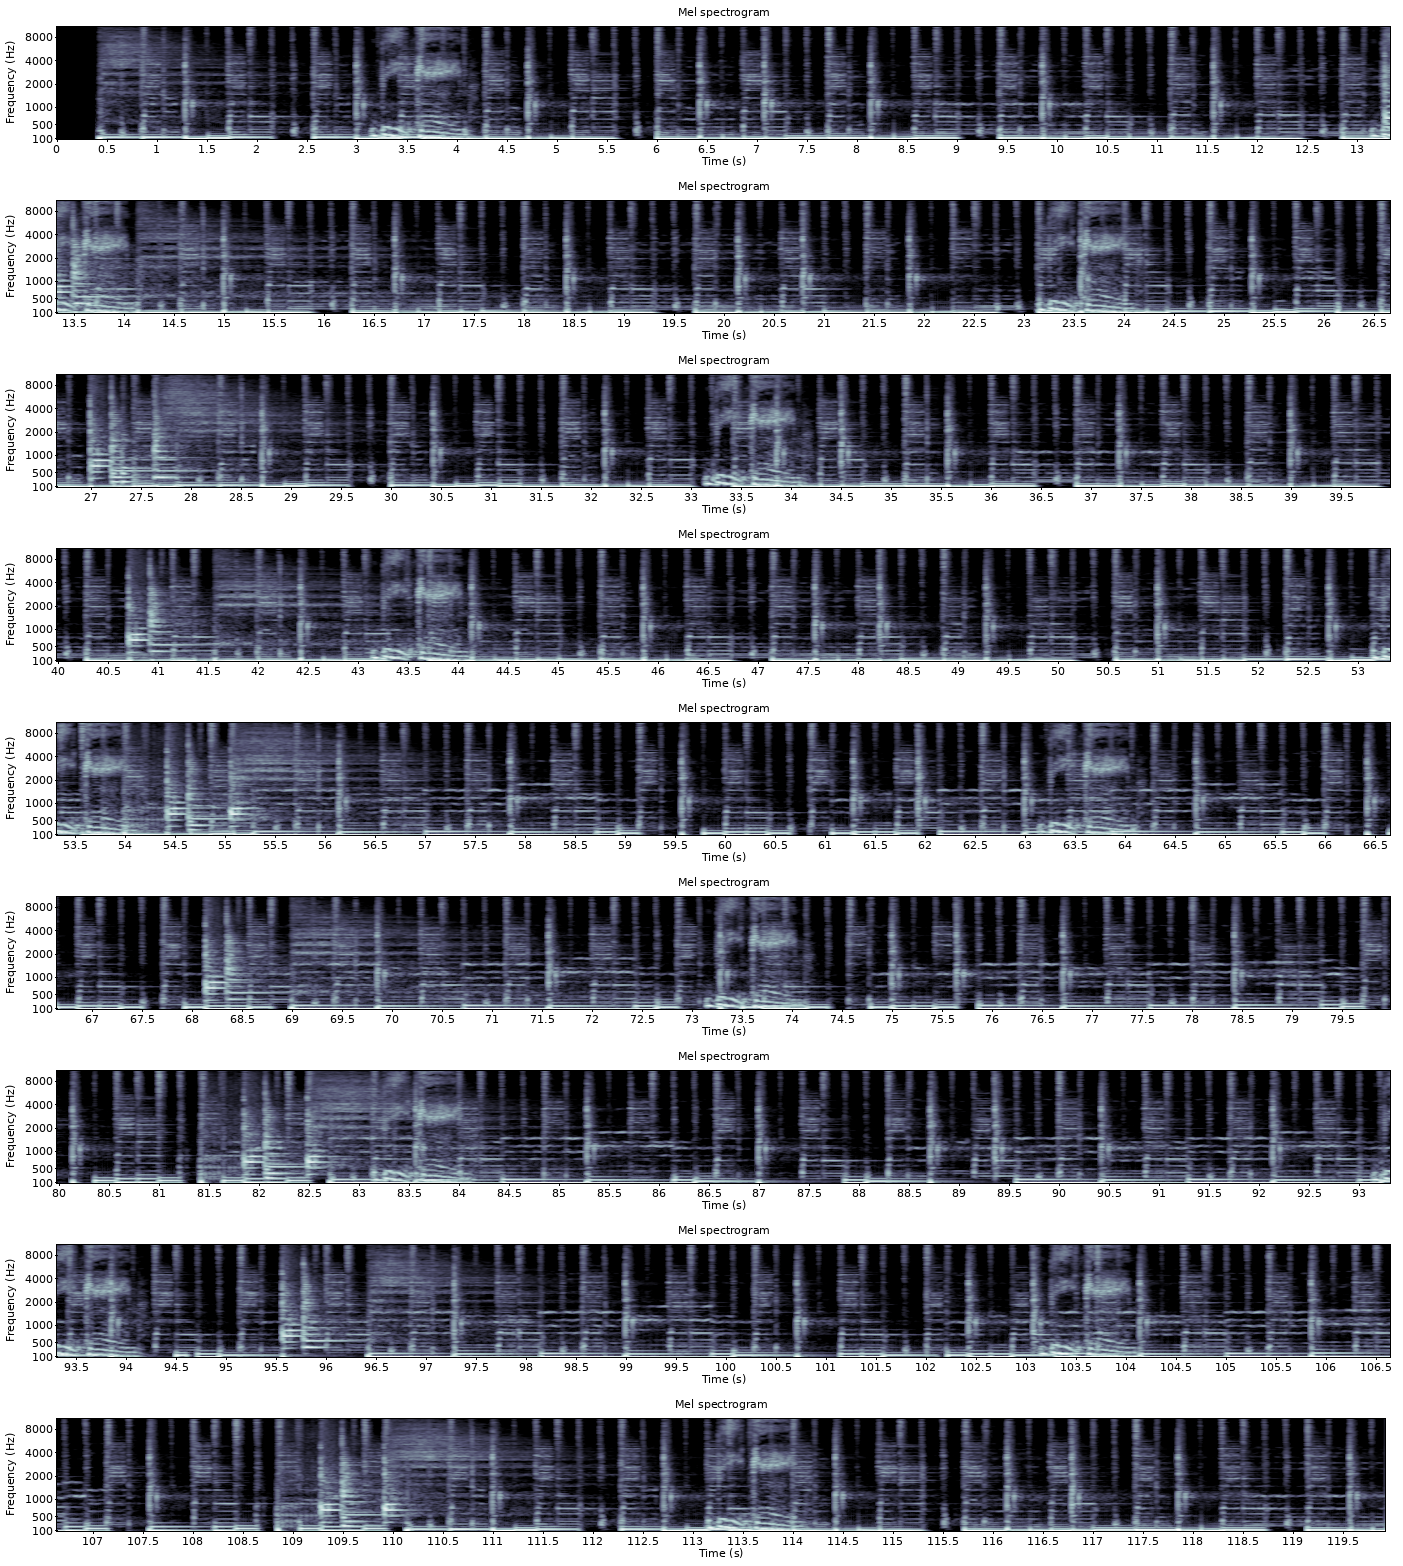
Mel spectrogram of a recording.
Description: Classic reggae music with that skank bounce reggae feeling.
Ionian/Major
Slow
dub
reggae instrumentals
laid back
chilled
off beat
drums
skank guitar
hammond organ
percussion
horns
